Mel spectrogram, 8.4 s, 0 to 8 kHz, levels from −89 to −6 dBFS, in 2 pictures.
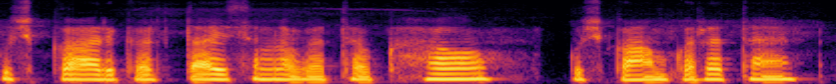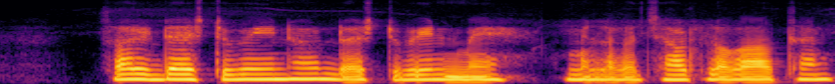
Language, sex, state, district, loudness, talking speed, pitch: Bhojpuri, female, Uttar Pradesh, Deoria, -16 LUFS, 145 wpm, 175 Hz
